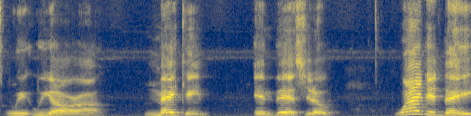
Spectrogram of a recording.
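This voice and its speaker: With an American accent, a man speaks at a very slow pace in a high pitch, using very wide pitch swings and long, frequent pauses. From USA. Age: 60s. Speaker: talk show co-host. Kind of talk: casual discussion.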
